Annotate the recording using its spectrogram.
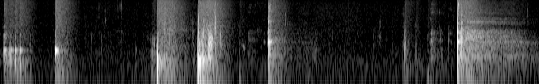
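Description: A man drinking beer from a glass mug: several short gulps spaced about half a second apart, then about three and a half seconds in a longer breathy sound that fades away.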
